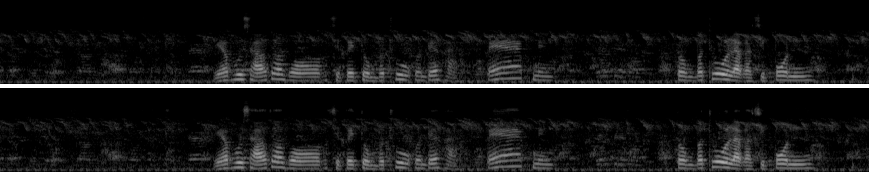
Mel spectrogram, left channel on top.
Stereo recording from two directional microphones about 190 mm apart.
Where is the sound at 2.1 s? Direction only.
10° right (ahead or behind).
